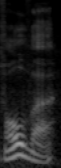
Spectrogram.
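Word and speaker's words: vulvae: a bunch of vol it's pronounce v it's v u l v a e Volve Vol like larve yeah uh but you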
